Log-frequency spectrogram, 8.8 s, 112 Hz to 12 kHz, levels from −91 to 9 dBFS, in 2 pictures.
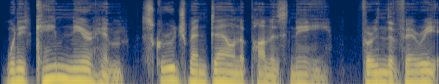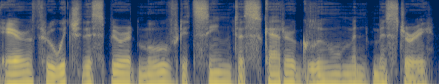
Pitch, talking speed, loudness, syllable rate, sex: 100 Hz, 190 wpm, -17 LUFS, 4.5 syllables/s, male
